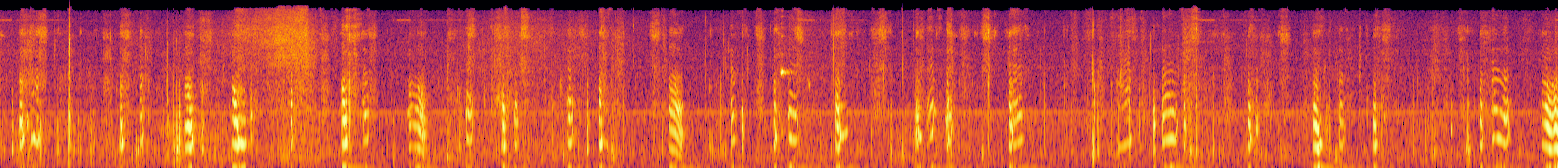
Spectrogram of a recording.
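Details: Border Collie puppies aged one week suckle amid a busy stream of short squeaks and whimpers, with a brief hissing burst early on and a constant faint hum.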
